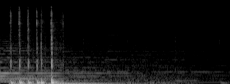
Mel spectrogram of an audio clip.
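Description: Channel logo sting: a quick run of about six sharp clicks in the first half-second over music that fades away toward the end.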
